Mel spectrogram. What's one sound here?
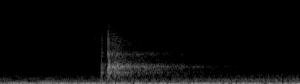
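A metal lid clinks as it lifts off a small metal canister.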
